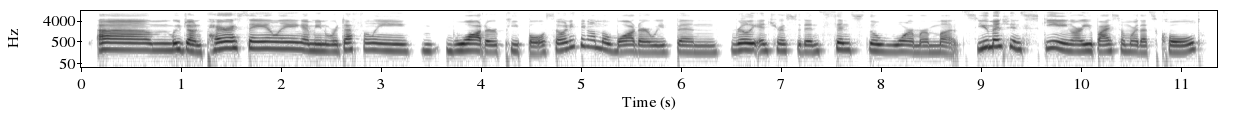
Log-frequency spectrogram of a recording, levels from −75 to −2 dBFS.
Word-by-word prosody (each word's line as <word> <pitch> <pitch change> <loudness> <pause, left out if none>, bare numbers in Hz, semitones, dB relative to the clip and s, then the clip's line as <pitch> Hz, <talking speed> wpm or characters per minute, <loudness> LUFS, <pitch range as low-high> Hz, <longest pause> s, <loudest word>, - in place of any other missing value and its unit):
Um, 215 -2 +4
we've 215 +1 +4
done 185 -5 +2
parasailing. 245 0 +2
I - - +1
mean, 190 -1 +1
we're 185 0 -1
definitely 210 -3 -1
w 190 +1 -10
water 190 -2 +3
people, 180 -3 -5
so 200 +5 -3
anything 295 +7 -3
on 280 -3 -4
the 220 - 0
water, 175 -2 -1
we've 170 0 -6
been 165 -1 -6
really 210 +2 +4
interested 190 -1 -5
in 175 +1 -1
since 210 0 -1
the 195 -2 +1
warmer 175 -2 -2
months. 165 +5 -8
You 260 +4 0
mentioned 300 -6 +1
skiing. 225 -2 -1
Are 185 0 -1
you 195 +1 +4
by 180 0 -1
somewhere 185 -2 -6
that's 165 0 -6
cold? 170 +5 0
195 Hz, 180 wpm, -25 LUFS, 180-220 Hz, -, Um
